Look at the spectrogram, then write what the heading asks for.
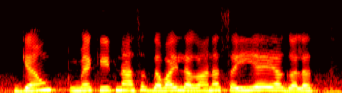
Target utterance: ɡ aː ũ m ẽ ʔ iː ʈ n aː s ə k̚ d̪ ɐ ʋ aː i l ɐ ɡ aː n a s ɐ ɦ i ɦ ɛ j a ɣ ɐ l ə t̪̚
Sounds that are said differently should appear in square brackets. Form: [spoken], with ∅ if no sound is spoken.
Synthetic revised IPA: ɡ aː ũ m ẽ [k] iː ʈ n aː s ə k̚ d̪ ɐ ʋ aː i l ɐ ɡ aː n a s ɐ ɦ i ɦ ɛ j a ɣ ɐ l ə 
